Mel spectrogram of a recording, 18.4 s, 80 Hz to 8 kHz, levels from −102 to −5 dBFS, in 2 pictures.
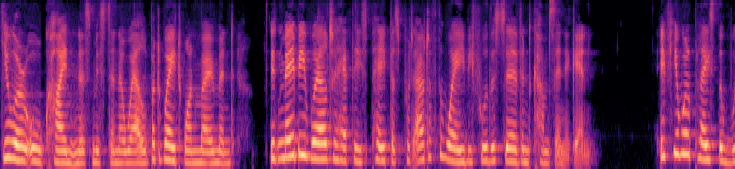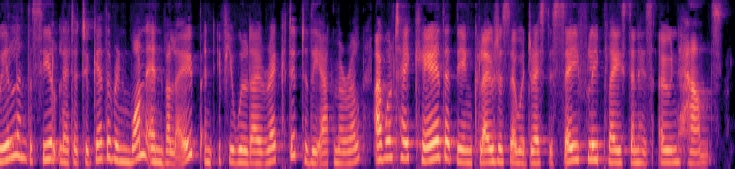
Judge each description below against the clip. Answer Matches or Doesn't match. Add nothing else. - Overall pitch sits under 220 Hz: Doesn't match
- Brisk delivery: Matches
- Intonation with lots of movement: Doesn't match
